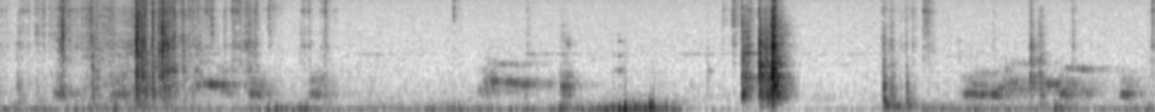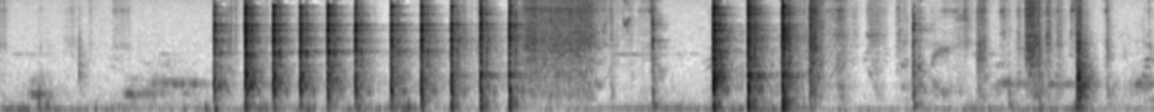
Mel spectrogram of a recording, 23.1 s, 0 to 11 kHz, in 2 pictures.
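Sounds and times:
brief scraping hiss: 16.8 - 17.8.

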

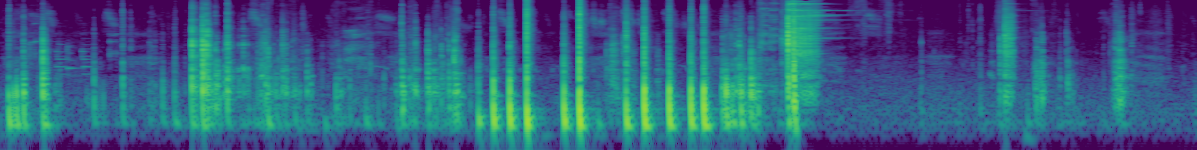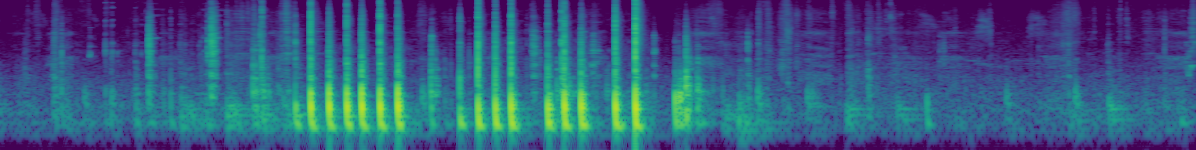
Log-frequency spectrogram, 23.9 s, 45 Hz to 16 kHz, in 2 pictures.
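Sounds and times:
rubber mallet tapping plastic: 14.9 - 18.9.

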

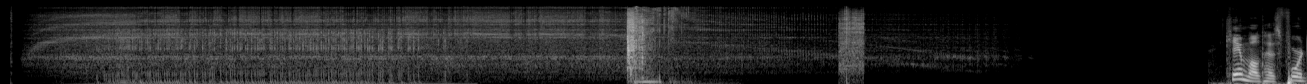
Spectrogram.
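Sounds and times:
sparks crackling and sizzling: 6.3 - 7.1, 8.4 - 8.7.

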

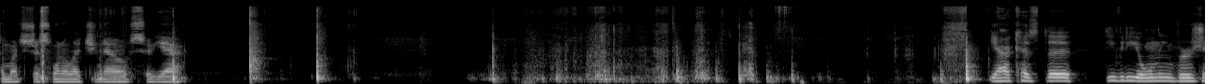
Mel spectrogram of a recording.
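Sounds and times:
rustling and scraping: 4.7 - 9.9.

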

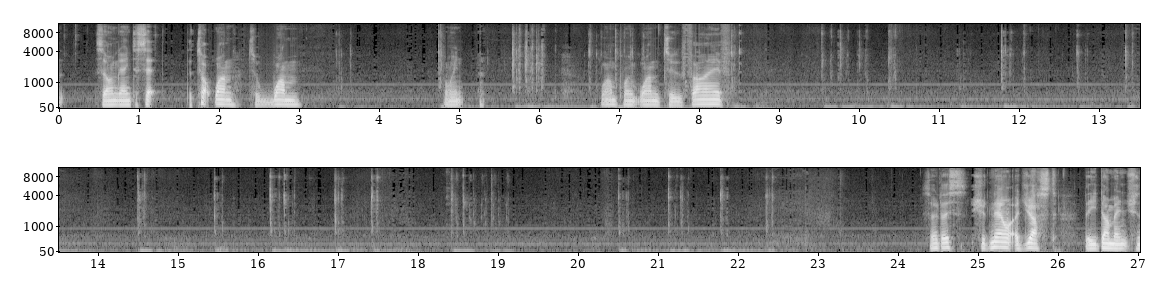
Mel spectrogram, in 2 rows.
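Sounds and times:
faint electrical hum: 0.0 - 27.0.

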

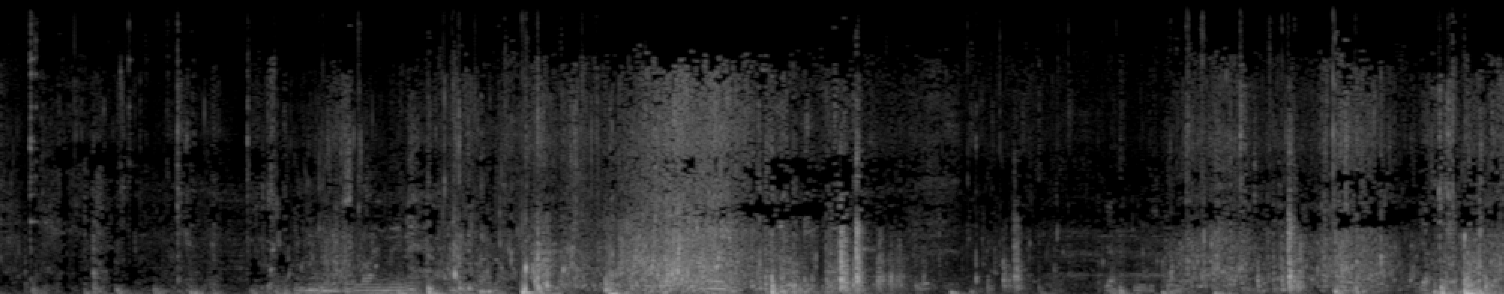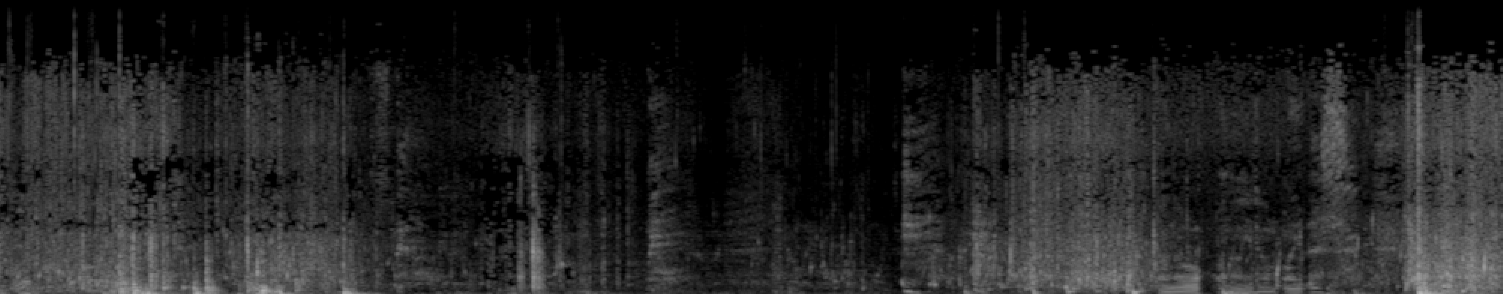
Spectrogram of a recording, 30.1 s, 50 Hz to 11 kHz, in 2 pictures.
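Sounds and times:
water splashing around a boat: 0.0 - 30.0
heavy thumps: 6.0 - 6.5.

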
